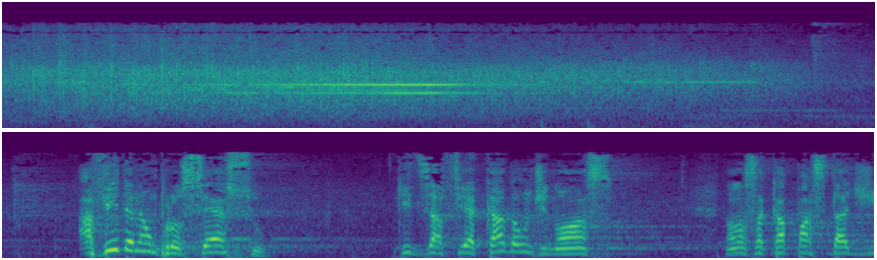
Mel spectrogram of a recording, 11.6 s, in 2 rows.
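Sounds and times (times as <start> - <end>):
audience applauding: 0.0 - 5.4
speech: 6.4 - 7.7, 8.5 - 10.0, 10.6 - 11.6.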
